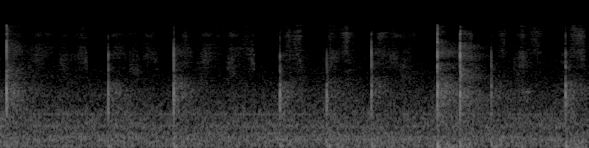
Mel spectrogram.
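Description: Chalk writing on a chalkboard: faint scratching with a string of short, sharp taps as the chalk strikes the board for each letter.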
